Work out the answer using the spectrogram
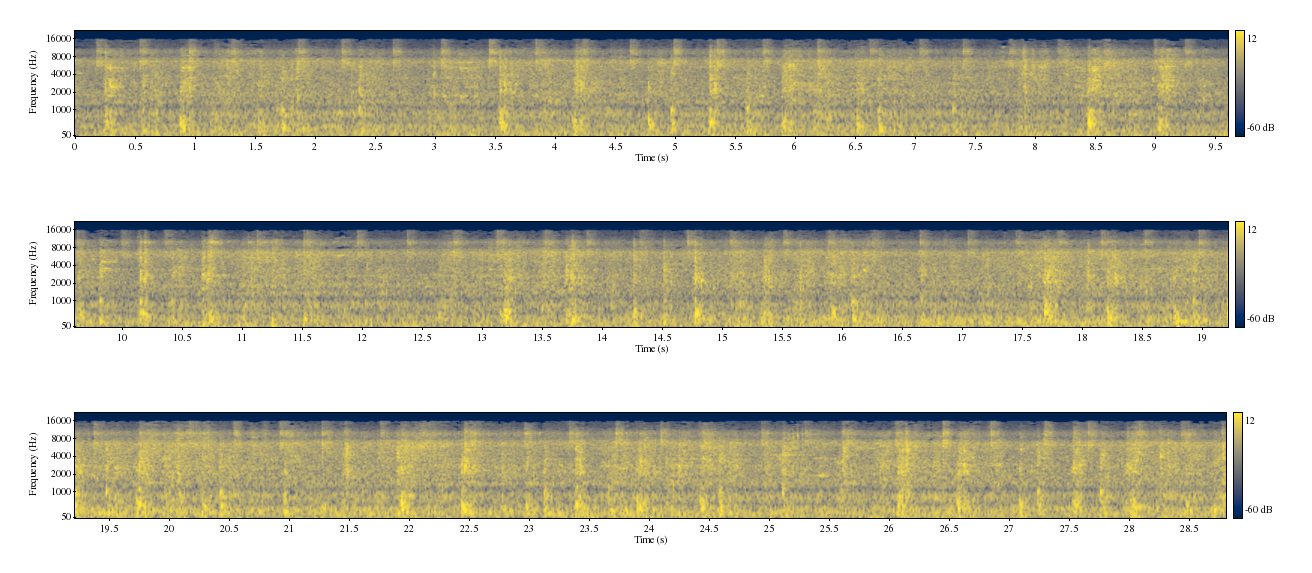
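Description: Pakistan Railways passenger coaches rolling past, their wheels clacking over the rail joints in a steady stream of sharp clicks over a continuous rumble.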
